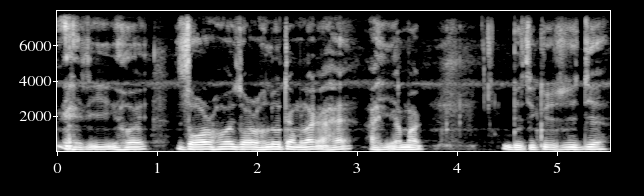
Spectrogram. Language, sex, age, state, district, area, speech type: Assamese, male, 60+, Assam, Majuli, urban, spontaneous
